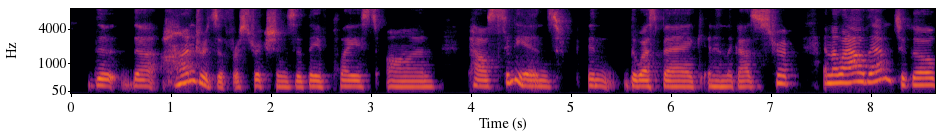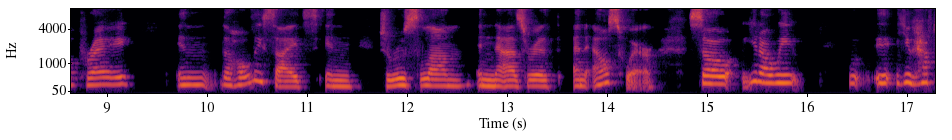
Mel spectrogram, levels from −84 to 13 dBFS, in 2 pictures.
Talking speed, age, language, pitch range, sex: 150 wpm, 40-59, English, 155-195 Hz, female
